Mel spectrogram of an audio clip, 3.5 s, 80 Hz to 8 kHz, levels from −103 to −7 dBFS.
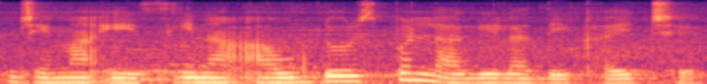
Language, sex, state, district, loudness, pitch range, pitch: Gujarati, female, Gujarat, Valsad, -14 LUFS, 145-165 Hz, 155 Hz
